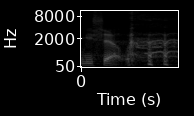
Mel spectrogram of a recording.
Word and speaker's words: Michel: in uh in french so if you want to be really smart don't call him michael call him michelle okay because that's the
